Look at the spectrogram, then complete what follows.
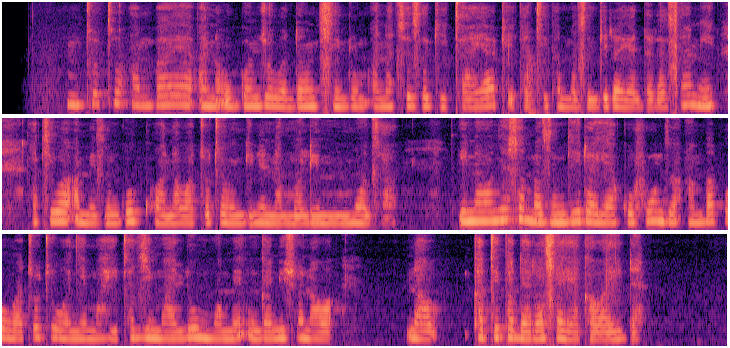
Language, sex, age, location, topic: Swahili, female, 18-24, Nairobi, education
